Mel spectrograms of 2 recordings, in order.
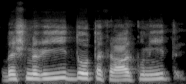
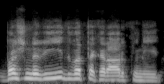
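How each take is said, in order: First: The word for 'and' is a short 'o' sound. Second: The word for 'and' is a full 'va' sound. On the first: "ओ के तौर पे भी पढ़ते हैं" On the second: "वा के आवाज के तौर पे भी पढ़ते हैं"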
